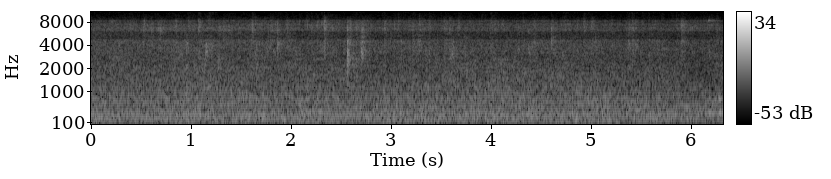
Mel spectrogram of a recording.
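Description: Heavy rain falling steadily: a constant, even rushing hiss.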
